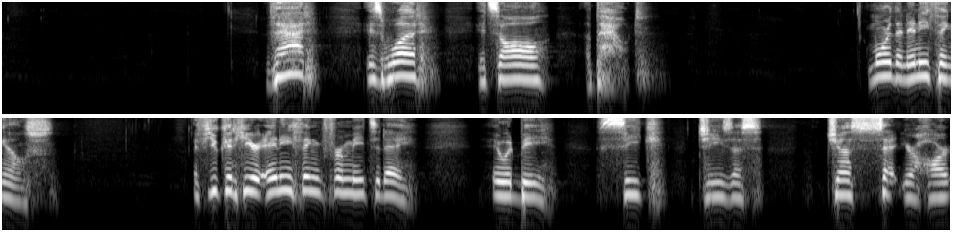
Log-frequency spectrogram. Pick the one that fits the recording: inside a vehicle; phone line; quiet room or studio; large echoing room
large echoing room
